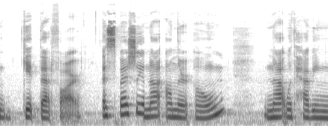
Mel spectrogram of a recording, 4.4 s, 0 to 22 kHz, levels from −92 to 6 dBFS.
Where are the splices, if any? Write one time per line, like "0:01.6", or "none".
none

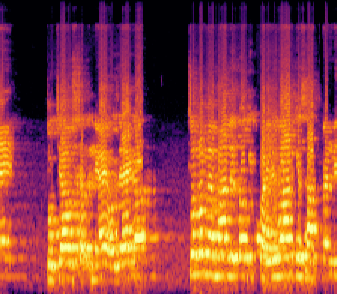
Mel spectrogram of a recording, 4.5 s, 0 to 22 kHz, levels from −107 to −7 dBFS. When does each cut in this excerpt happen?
0:03.6

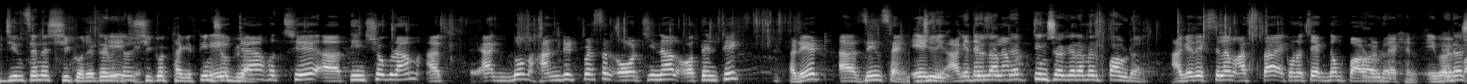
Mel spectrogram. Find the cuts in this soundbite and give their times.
0:09.1

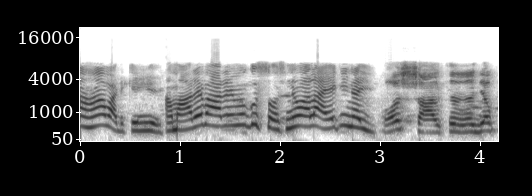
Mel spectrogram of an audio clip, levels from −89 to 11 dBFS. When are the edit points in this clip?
0:00.8
0:03.1

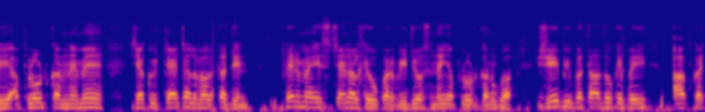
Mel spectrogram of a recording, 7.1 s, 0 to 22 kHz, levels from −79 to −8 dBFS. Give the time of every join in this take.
0:02.1

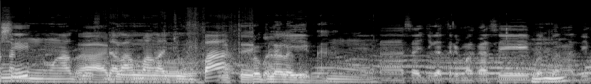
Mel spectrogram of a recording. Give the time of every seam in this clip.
0:02.5

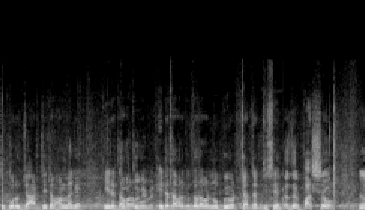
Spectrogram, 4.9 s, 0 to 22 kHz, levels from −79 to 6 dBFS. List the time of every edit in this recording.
0:03.8

